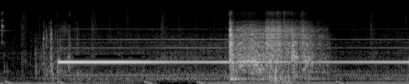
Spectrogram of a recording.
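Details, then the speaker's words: 1999 Chevy Astro van V6, 100k miles, lifted AWD, after replacing distributor with corroded cap for crank-catch-stumble no-start: short crank, sharp catch, settles into steady low idle; normal start after repair. "All right. Back in business. Hopefully don't have to do this again for a long time."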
